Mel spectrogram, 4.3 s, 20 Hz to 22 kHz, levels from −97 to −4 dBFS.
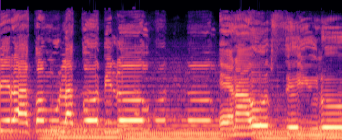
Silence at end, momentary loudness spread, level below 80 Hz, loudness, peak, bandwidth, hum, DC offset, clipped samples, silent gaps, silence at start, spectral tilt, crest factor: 0 s; 8 LU; -30 dBFS; -12 LUFS; 0 dBFS; 15.5 kHz; none; under 0.1%; under 0.1%; none; 0 s; -5.5 dB/octave; 10 dB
